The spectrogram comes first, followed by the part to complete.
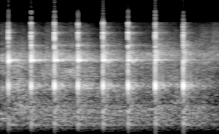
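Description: A gavel rapped about eight times in quick, even succession, roughly four strikes a second, each strike with a short ringing tone: calling the meeting to order.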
